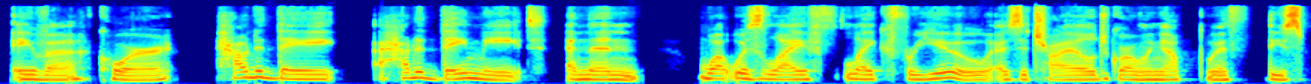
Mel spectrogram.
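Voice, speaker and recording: A woman hosting a podcast, asking questions slowly and gently. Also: deep voice, dry recording, clean studio sound. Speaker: podcast host. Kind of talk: interviewing.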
